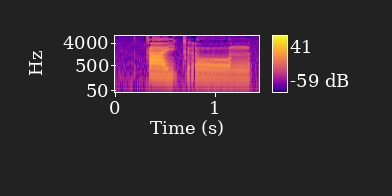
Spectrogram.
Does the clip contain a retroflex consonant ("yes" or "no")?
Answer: no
